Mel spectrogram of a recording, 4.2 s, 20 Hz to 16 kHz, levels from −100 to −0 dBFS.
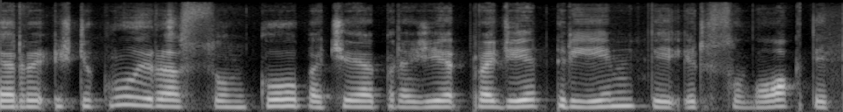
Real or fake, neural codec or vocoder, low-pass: fake; codec, 32 kHz, 1.9 kbps, SNAC; 14.4 kHz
